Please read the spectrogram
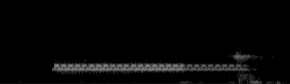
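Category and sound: household object, telephone ringing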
